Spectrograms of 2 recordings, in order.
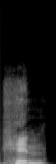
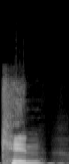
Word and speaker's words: can: the most modal verb kin when we use the positive form of kin we quickly Glide over the can and it is hardly pronounced they can come on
